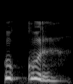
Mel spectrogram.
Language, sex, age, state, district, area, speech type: Nepali, female, 30-45, West Bengal, Kalimpong, rural, read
